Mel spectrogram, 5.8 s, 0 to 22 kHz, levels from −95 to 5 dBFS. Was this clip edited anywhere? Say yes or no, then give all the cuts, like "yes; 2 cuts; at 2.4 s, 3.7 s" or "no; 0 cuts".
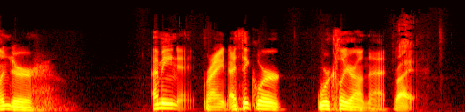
yes; 1 cut; at 2.5 s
